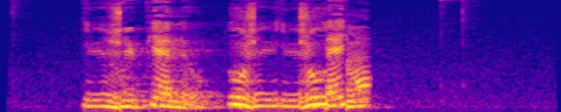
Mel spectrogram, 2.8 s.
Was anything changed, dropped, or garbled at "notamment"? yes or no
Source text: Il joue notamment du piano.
yes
